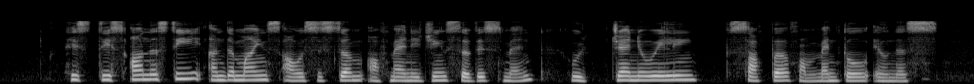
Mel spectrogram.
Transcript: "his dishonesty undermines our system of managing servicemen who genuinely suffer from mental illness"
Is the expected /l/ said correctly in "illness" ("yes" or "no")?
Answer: yes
